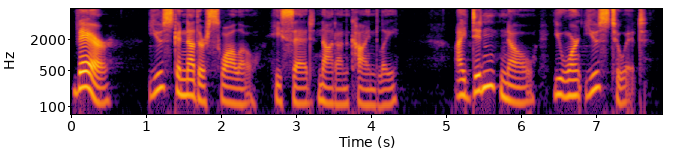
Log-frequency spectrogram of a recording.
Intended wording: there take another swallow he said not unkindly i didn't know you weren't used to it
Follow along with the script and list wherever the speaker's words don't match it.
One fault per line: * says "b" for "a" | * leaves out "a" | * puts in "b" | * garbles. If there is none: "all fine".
* says "used" for "take"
